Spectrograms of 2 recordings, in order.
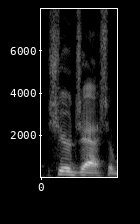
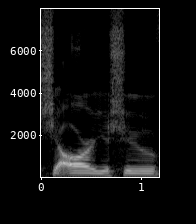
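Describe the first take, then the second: First: The name is said with an English pronunciation. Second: The name is said with a Hebrew pronunciation. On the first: "will work just fine" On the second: "The Hebrews would have pronounced this"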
